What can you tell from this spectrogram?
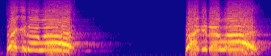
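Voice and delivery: high, loud desperate shout; begging cry. Acted. Paul begging God to remove the thing, loud begging cry. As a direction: beg at full voice. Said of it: "I begged".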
